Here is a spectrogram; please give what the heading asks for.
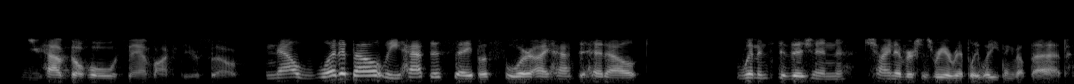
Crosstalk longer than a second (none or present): none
